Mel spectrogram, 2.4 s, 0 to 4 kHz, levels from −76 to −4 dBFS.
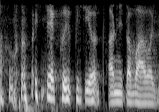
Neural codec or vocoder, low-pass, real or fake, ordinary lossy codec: none; 3.6 kHz; real; AAC, 16 kbps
